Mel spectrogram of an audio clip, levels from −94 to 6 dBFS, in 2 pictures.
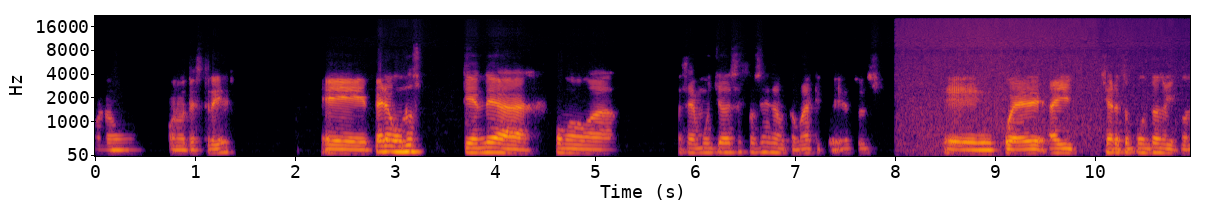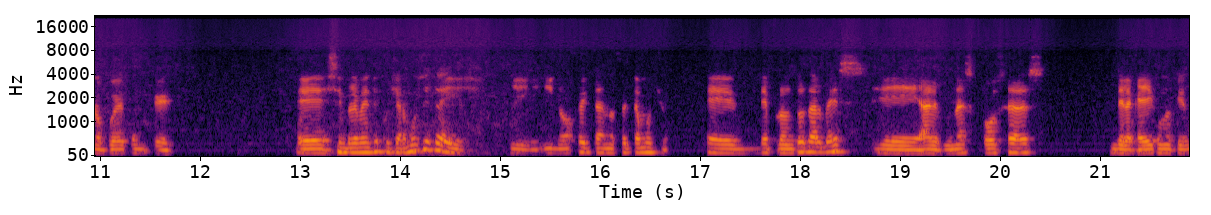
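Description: From 7.99 s the noise suppressor is catching up: room noise passes under-reduced, then sinks about 11 dB by 11.38 s as the estimate adapts.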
